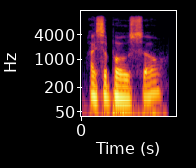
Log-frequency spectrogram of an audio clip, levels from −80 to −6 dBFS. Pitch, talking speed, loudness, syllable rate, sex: 115 Hz, 190 wpm, -16 LUFS, 7.0 syllables/s, male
